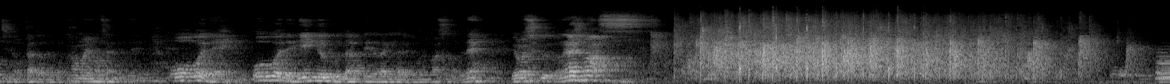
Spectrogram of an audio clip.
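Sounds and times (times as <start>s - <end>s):
speech: 0.3s - 6.4s
audience clapping: 6.5s - 11.6s.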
